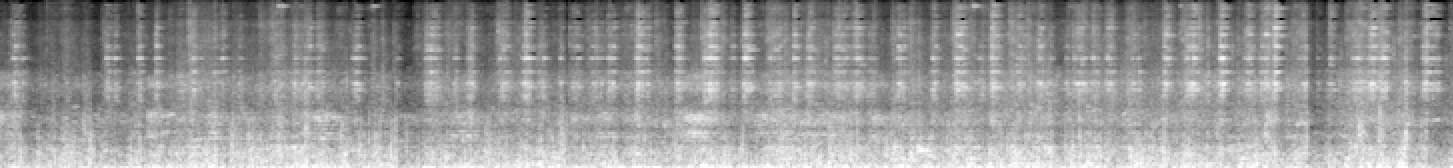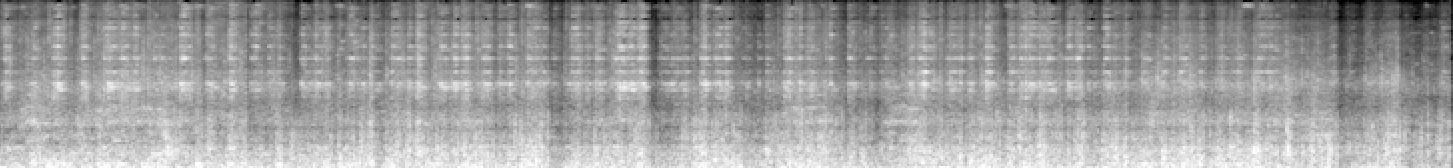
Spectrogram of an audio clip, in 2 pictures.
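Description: Passenger train running along the track, heard from an open window of the moving carriage: a loud steady rumble with many short clacks of the wheels.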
